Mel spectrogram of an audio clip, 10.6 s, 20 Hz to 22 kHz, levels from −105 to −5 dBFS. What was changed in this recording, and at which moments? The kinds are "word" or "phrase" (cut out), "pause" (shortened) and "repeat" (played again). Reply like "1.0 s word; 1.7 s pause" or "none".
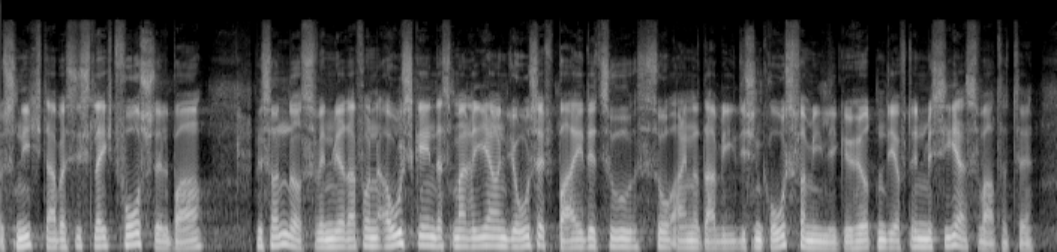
2.5 s pause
